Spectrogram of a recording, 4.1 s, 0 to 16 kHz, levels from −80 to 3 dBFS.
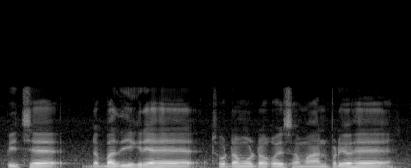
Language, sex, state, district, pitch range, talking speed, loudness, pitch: Marwari, male, Rajasthan, Churu, 110-120 Hz, 160 wpm, -19 LUFS, 120 Hz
